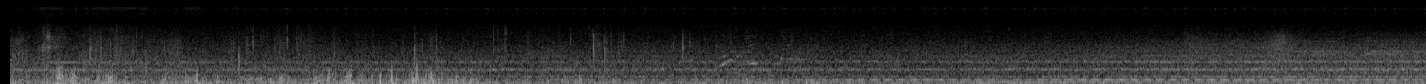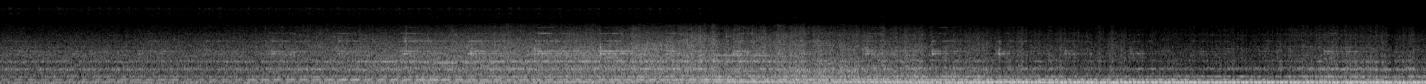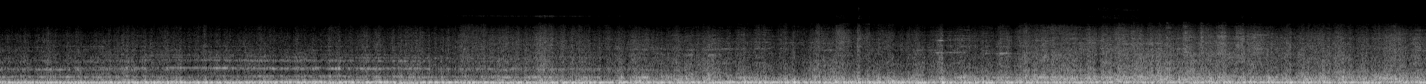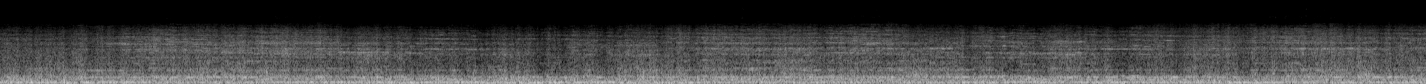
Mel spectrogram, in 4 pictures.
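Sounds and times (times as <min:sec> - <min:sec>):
wheels clicking over rail joints: 0:00.1 - 0:09.1, 0:31.8 - 0:57.0
diesel locomotive engines: 0:00.1 - 0:57.0.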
